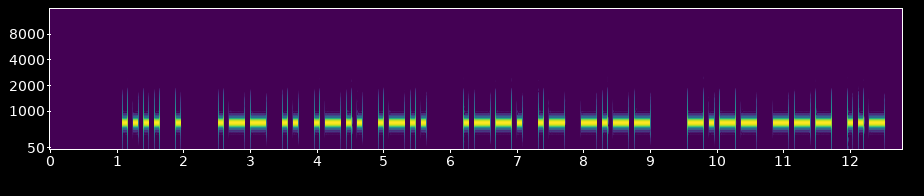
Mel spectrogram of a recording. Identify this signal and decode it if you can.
Morse code, heard as a keyed tone, about 15 wpm, 700 Hz. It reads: HE WILL PAY YOU
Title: Sentences from Top 1400 Words 15wpm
